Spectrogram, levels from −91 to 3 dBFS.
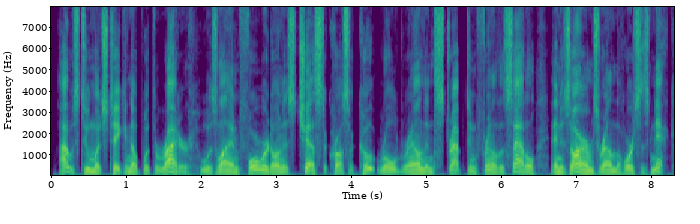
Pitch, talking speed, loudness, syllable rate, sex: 115 Hz, 255 wpm, -18 LUFS, 5.6 syllables/s, male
